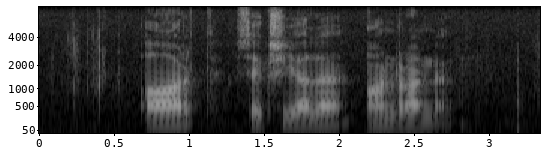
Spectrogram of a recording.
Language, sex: Afrikaans, male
